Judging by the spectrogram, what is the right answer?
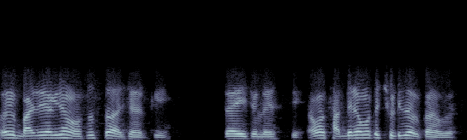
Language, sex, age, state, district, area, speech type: Bengali, male, 18-30, West Bengal, Purba Medinipur, rural, conversation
